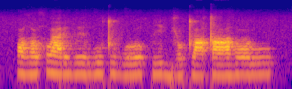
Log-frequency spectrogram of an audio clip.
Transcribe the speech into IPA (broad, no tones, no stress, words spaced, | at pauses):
ʊðˤʊχʷaː ɾɪvɪːvutʷɪ vʊː pi bʲɔtʷɪː tˤɪːðˤuː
